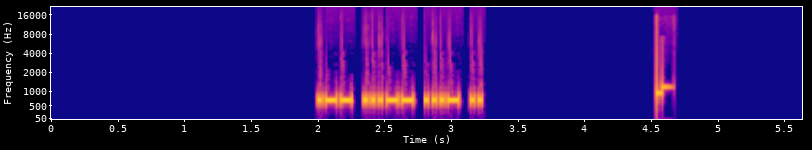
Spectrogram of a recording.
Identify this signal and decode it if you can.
Morse code, heard as a keyed tone, about 40 wpm, 700 Hz. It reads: W3VI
